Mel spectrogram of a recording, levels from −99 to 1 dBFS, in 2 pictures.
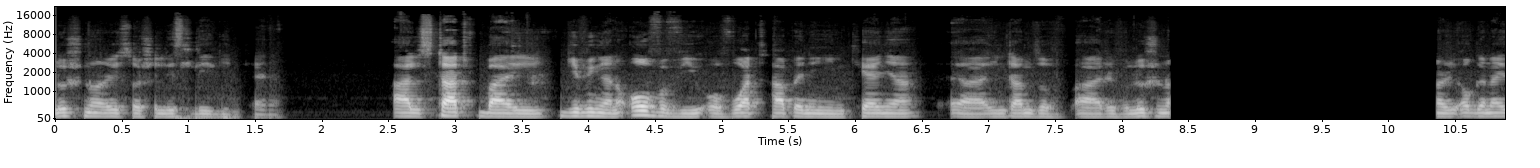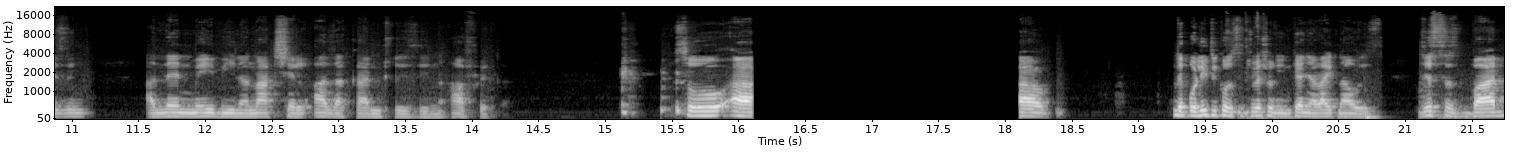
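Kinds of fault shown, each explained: Playback stall: the sound cuts out mid-flow and stays silent for about 2 s, once from 8.35 to 10.37 s and again from 16.09 to 18.11 s. That pattern points to the player likely running dry of data or having its thread blocked before recovering.
Time-compressed catch-up: right after each stall the player trims its backlog by splicing out small slices, so things sound rushed at normal pitch. It runs 1.1 times fast from 10.37 to 13.37 s, then a more obvious 1.5 times from 18.11 to 21.11 s.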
